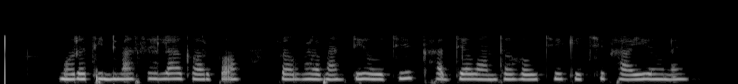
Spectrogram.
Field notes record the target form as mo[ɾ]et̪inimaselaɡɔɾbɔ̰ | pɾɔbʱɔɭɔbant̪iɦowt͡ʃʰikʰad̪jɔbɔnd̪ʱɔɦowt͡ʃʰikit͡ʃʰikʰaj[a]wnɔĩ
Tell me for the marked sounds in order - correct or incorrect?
correct, incorrect: e

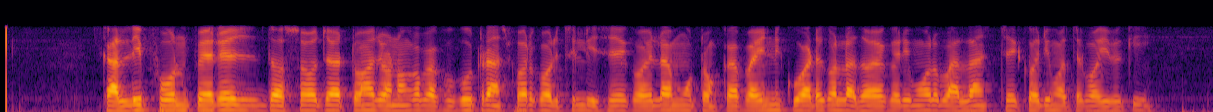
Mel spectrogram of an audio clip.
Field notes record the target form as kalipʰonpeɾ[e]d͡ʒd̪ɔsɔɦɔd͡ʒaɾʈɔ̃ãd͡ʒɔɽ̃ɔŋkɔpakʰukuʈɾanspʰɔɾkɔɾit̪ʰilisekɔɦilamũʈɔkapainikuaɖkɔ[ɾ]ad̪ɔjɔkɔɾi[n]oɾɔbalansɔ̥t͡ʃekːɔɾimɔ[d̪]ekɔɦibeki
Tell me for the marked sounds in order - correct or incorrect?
correct, incorrect: l, incorrect: m, incorrect: t̪

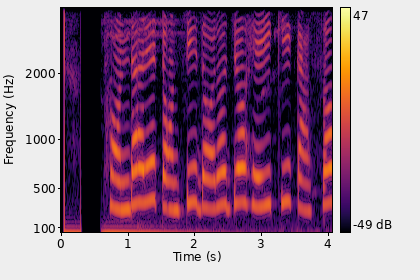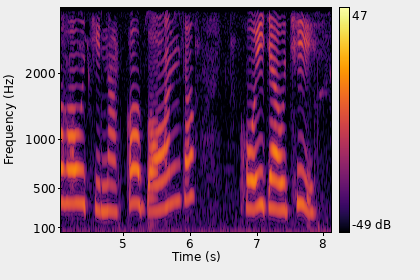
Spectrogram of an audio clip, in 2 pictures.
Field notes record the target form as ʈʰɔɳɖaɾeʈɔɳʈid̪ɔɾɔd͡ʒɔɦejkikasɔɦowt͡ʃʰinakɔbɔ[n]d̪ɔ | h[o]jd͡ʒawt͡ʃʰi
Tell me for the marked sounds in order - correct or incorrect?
correct, correct

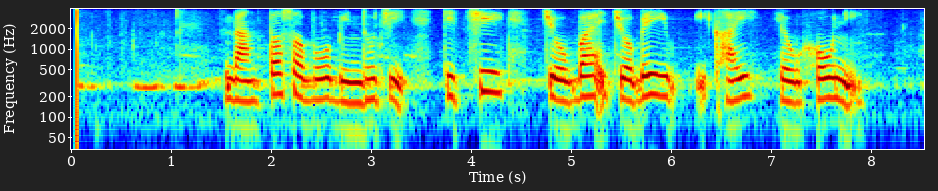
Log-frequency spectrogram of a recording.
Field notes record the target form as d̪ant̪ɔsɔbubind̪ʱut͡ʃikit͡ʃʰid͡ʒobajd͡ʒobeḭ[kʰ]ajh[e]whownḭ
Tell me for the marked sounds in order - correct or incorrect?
correct, correct

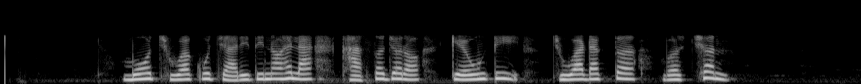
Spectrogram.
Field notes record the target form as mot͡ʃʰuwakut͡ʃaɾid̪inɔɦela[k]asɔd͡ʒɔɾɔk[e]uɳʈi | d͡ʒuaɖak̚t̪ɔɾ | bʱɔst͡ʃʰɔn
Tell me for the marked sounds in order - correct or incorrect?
incorrect: kʰ, correct

